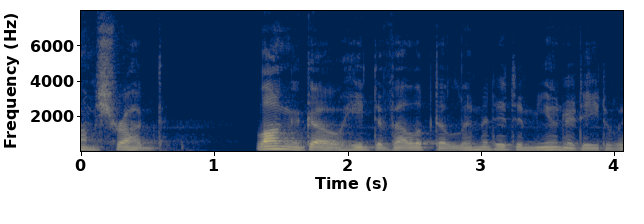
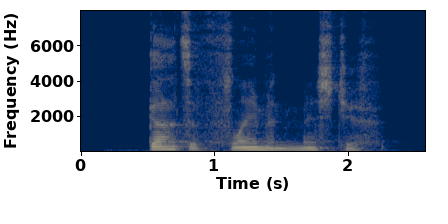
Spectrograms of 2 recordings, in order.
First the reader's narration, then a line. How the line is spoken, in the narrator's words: muttered Jerry's leftmost head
